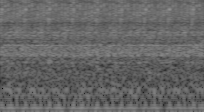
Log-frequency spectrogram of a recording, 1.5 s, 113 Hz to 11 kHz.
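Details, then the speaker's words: Mercedes C63 AMG widebody, hood open at idle: light, fast tapping over an even idle that follows engine speed; the tapping under the hood is said to be very common on these engines, cause not pinned down. "but you hear that you hear that tapping I don't know if you can hear it but just trust me"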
